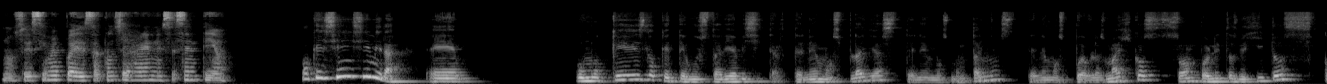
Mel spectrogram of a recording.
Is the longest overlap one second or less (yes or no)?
yes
